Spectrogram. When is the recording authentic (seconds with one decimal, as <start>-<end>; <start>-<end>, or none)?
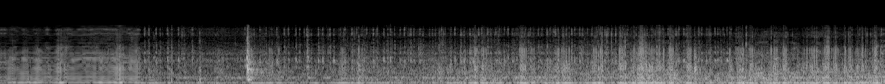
1.4-8.9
